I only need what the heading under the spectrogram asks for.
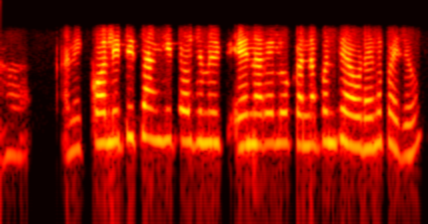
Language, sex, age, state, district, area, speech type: Marathi, female, 30-45, Maharashtra, Osmanabad, rural, conversation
